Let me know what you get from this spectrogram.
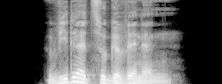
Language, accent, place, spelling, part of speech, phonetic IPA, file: German, Germany, Berlin, wiederzugewinnen, verb, [ˈviːdɐt͡suɡəˌvɪnən], De-wiederzugewinnen.ogg
- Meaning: zu-infinitive of wiedergewinnen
